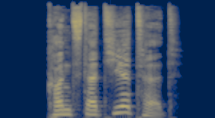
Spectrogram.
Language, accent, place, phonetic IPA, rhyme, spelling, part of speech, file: German, Germany, Berlin, [kɔnstaˈtiːɐ̯tət], -iːɐ̯tət, konstatiertet, verb, De-konstatiertet.ogg
- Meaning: inflection of konstatieren: 1. second-person plural preterite 2. second-person plural subjunctive II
